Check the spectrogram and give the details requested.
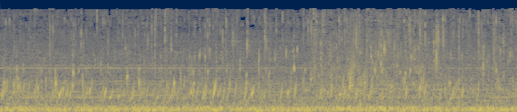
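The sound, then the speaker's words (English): Water churns and splashes steadily as a gilled creature surges up out of it, with busy sloshing over a deep low rumble and no voices. “And then, whatever had spoken rose from the water like bloody Jesus.”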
